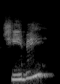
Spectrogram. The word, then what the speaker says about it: Chibi: So now I want to make sure I get the name, the spell, the pronunciation of your dog's name. Is it Chibi? Yes, it's Chibi.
